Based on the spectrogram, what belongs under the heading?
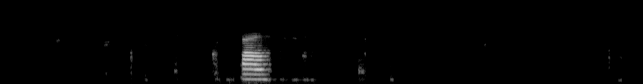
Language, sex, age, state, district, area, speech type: Dogri, female, 45-60, Jammu and Kashmir, Udhampur, rural, conversation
